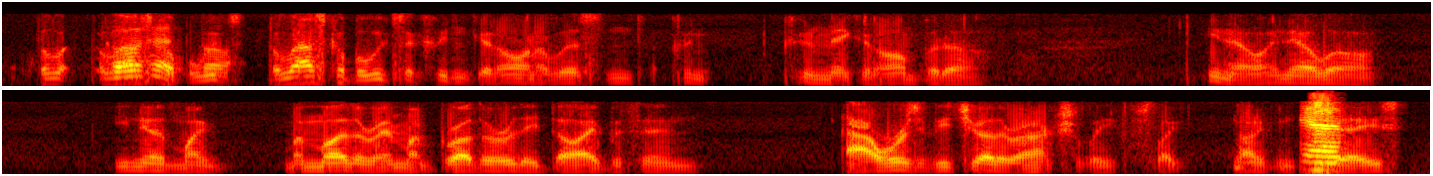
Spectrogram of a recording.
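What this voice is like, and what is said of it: Hoarse, failing voice. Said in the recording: “Just kind of sick. I'm kind of losing my voice.”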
